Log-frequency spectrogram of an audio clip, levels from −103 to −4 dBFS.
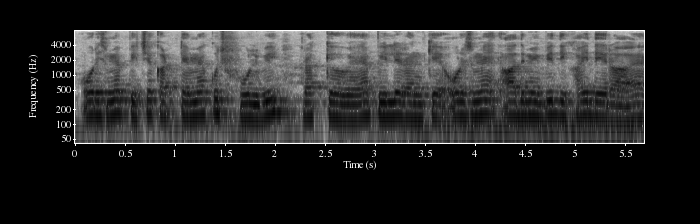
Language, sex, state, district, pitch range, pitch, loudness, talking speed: Hindi, male, Uttar Pradesh, Shamli, 140-150 Hz, 145 Hz, -14 LUFS, 230 wpm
